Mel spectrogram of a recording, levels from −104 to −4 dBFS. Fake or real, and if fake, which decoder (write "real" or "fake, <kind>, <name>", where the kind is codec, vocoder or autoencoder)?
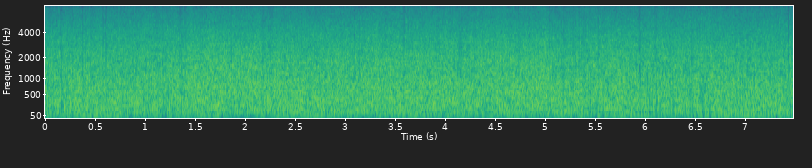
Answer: fake, autoencoder, DAC-VAE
